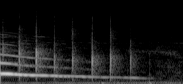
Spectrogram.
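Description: About eight steady, evenly spaced hand claps ring out over a sustained tone that slowly glides downward in pitch, then fade out.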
